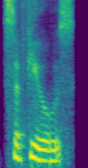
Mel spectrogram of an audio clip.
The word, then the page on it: suffuse: Indian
